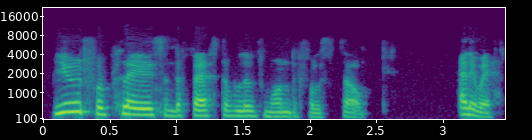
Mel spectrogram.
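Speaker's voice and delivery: ordinary talk, nothing marked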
